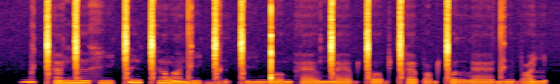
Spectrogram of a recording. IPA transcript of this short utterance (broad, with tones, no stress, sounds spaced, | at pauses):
b ɪ˦ ǀʰ æ̃˨ ŋ͡ǀ ɪː˧ x iː˨ ǀ ĩ˦ ŋ ǀʰ ĩ˧ lˠ æ̃˨ d iː˧ ɡ͡ǀ ɪ˧ r ǀ iː˨ ŋ͡ǃ ʌː˨ ŋ h æː˨ ə̯ ŋ͡ǀ æː˨ b ǀ ʌː˧ b ǀʰ æ˦ p ɑ˨ b ǀ ʌ˦ r l æː˨ d ɪː˧ b ɑ˦ ʎ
